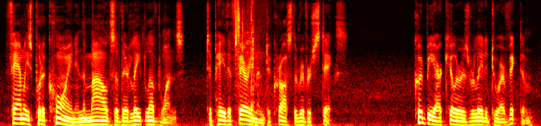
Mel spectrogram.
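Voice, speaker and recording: An actor playing a sober, thoughtful male crime scene investigator, measured and pondering, in scripted video game dialogue. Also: low voice.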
